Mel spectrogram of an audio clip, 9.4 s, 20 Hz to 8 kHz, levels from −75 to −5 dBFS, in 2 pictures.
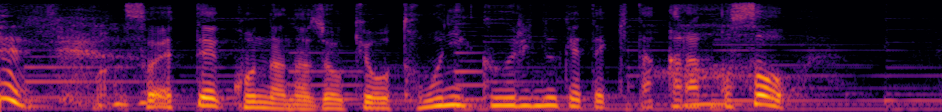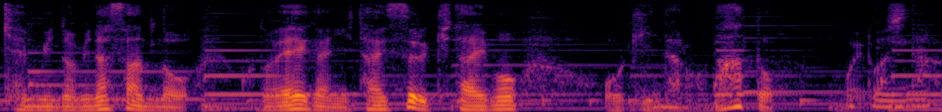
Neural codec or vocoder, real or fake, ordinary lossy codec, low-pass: none; real; none; 7.2 kHz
